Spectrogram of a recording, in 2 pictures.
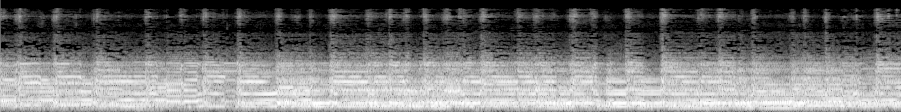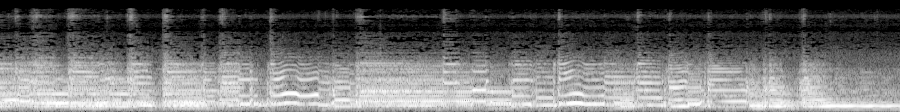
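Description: Guitar playing a melody with held notes, a few of them wavering in pitch a little past the middle; the music stops right at the end.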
